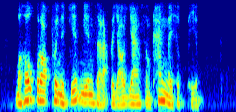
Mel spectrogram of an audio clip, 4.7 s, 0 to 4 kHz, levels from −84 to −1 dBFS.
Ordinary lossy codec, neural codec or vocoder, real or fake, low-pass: Opus, 16 kbps; none; real; 3.6 kHz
